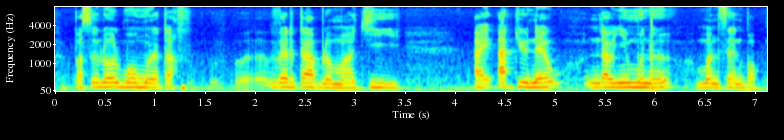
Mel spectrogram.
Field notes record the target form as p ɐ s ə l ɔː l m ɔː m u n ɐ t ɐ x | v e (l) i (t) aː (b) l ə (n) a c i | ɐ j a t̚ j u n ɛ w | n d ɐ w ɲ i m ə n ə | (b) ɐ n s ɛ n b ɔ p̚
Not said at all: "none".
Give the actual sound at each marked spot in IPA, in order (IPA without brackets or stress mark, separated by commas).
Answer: ɾ, t, b, m, m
